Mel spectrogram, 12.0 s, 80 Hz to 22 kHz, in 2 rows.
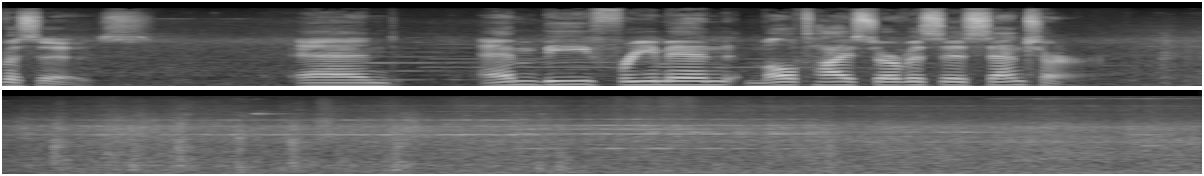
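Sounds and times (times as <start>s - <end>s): train rumbling past: 5.1s - 12.0s
train wheel clacks: 5.5s - 10.3s.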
